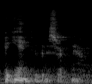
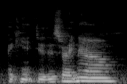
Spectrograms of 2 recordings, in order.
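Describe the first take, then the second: First: A much lower, softer repeat of the line; low, much softer mutter. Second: Said in the usual way. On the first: Real, not acted. Repeats line, then drops away.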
